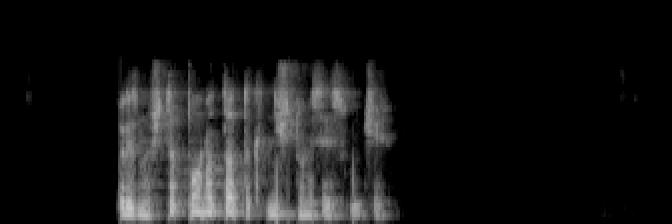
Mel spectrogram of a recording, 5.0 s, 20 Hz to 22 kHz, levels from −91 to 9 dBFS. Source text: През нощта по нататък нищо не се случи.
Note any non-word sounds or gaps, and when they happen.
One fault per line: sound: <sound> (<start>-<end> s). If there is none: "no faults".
no faults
